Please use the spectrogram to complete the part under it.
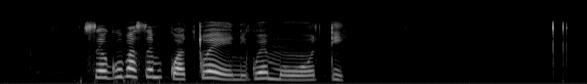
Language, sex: Swati, female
